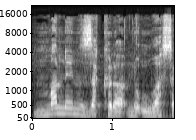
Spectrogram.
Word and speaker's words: Manen Sakura no Uwasa: We're going to start out with Sakurako, Eternal Sakura, or Room of the 10,000 Year Sakura, or Manen Sakura no Uwasa is actually how you pronounce this, Manen Sakura no Uwasa, or just Sakurako.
